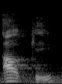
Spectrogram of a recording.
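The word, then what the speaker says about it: ἀρχή: Le mot utilisé pour principauté dans la Bible, c'est arché, A-R-K-H-E, arché, ok, en grec, A-R-K-H-E, ok, qui prononce arché.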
